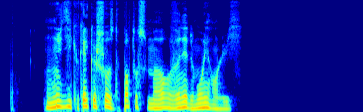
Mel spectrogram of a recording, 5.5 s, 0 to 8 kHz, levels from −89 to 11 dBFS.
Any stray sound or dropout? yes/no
no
